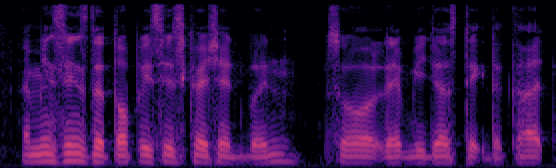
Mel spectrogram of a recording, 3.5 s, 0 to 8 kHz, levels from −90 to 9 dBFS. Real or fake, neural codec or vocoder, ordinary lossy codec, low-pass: real; none; none; 7.2 kHz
